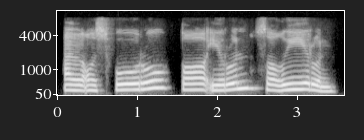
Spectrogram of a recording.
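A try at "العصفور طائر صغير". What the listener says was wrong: Ya, mumtaz ya.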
